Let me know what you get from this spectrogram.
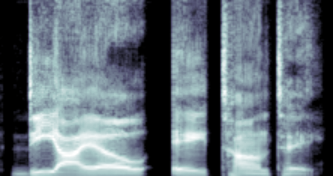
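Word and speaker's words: dilettante: of my favorites is diletante this word has three syllables and there's kind of like a stress on the first and last syllable D L A tante the reason I say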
